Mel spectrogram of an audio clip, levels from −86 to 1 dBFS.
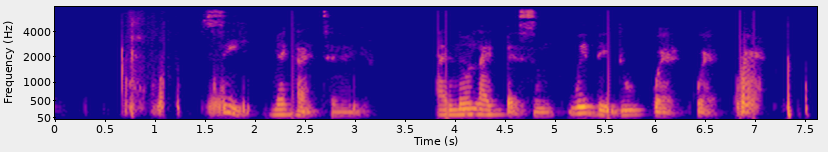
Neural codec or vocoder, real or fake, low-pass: none; real; 7.2 kHz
